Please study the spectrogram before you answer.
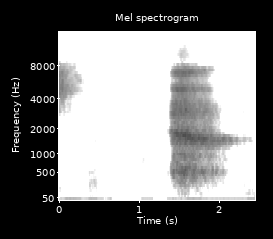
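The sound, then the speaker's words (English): A deep breath let out as one long, soft, airy exhale that starts full and fades gradually. A brief faint breathy sound and near silence come before it. “I'm going to take a deep breath because that's what I like to do when I share my gratitude.”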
